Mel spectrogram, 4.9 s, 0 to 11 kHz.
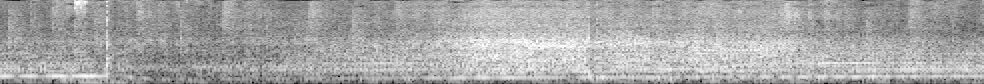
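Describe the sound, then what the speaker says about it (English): A stock factory Audi A4 Quattro accelerates hard from 0 to 60 with traction control on, its engine droning loud and near and rising steadily in pitch after an early gear change, with no talking. "We're going to set some baseline 0 to 60 times."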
